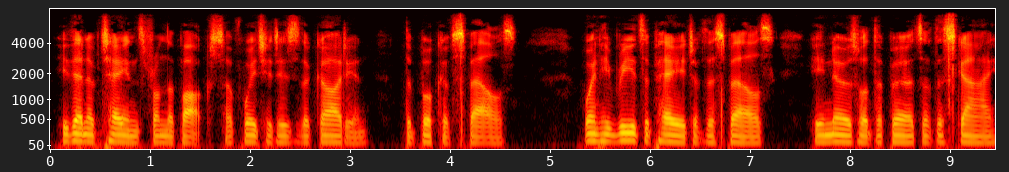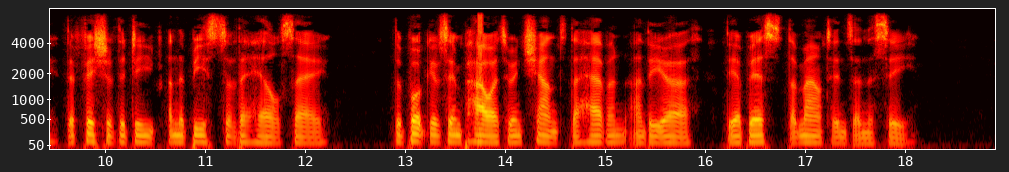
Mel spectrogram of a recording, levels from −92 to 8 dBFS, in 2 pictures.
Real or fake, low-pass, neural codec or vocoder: real; 7.2 kHz; none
